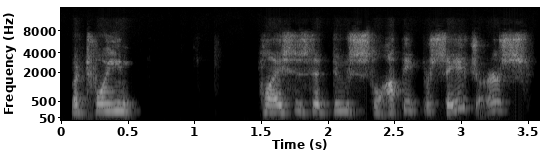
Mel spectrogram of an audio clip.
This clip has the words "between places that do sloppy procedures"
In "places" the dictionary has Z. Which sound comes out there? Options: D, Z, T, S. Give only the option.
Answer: Z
